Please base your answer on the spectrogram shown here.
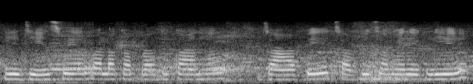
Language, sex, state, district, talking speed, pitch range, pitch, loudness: Hindi, female, Chhattisgarh, Raipur, 165 wpm, 235-245 Hz, 240 Hz, -14 LUFS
